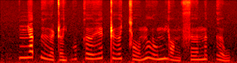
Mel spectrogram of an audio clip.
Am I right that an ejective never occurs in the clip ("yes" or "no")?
yes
